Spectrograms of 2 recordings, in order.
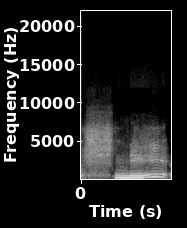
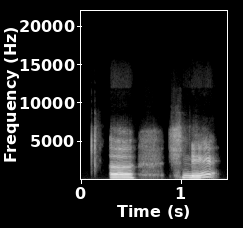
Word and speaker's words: Schnee: Kalau kalian di SCH ini, Schere, Schnee, und schön. Schön. Schnee, bahasa Jerman, kalau ada 2 E, berarti E bacanya. Schnee, E-nya gede gitu.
